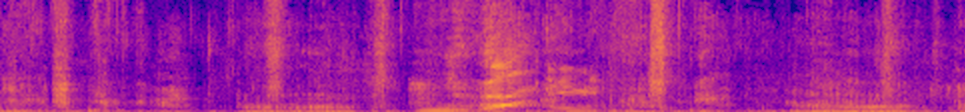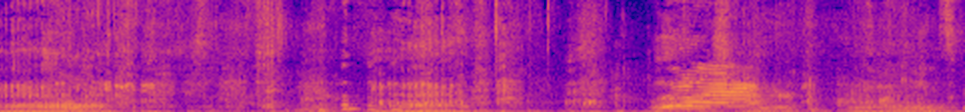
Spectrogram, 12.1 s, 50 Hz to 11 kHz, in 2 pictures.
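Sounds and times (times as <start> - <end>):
dog growling: 0.0 - 12.0.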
